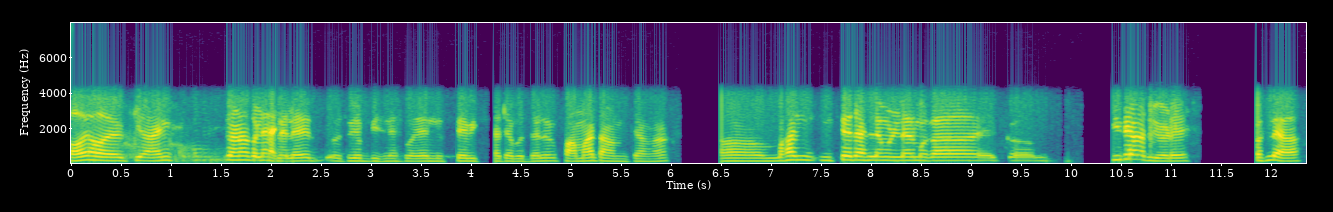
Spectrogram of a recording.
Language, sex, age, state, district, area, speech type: Goan Konkani, male, 18-30, Goa, Tiswadi, rural, conversation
